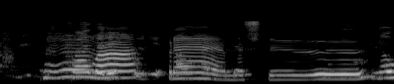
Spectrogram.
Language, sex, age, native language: Icelandic, female, 9, Icelandic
